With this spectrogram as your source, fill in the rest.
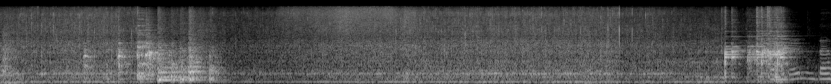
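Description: Beef and onion cooking in oil in a pot, a continuous frying hiss with clattering stirs and scrapes of a utensil against the pot at the start and near the end.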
